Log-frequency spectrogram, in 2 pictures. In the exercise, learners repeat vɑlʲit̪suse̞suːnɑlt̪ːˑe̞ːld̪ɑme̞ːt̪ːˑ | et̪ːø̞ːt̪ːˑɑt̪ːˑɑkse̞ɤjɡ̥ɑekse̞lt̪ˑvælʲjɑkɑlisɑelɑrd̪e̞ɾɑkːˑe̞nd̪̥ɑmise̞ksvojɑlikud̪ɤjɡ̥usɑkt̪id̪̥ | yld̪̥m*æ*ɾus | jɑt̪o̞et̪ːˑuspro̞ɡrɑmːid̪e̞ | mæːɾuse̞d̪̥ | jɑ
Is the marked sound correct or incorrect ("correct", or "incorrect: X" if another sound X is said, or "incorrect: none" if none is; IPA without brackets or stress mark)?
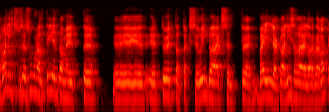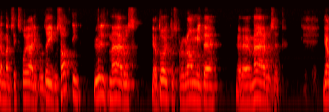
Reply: incorrect: æː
